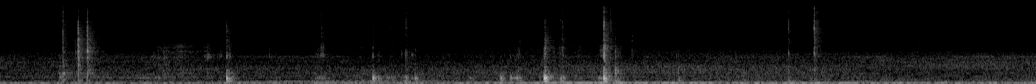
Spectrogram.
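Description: Scattered plastic clicks and knocks, about seven in all and loudest around the middle, as a plug-in smart plug is handled and pushed into a wall power point, over a steady low hum.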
